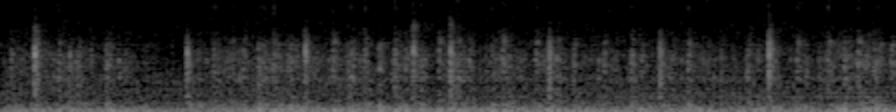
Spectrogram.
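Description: Near silence broken by faint, irregular taps and clicks of chalk on a blackboard, roughly one every half second, as small marks are drawn.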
